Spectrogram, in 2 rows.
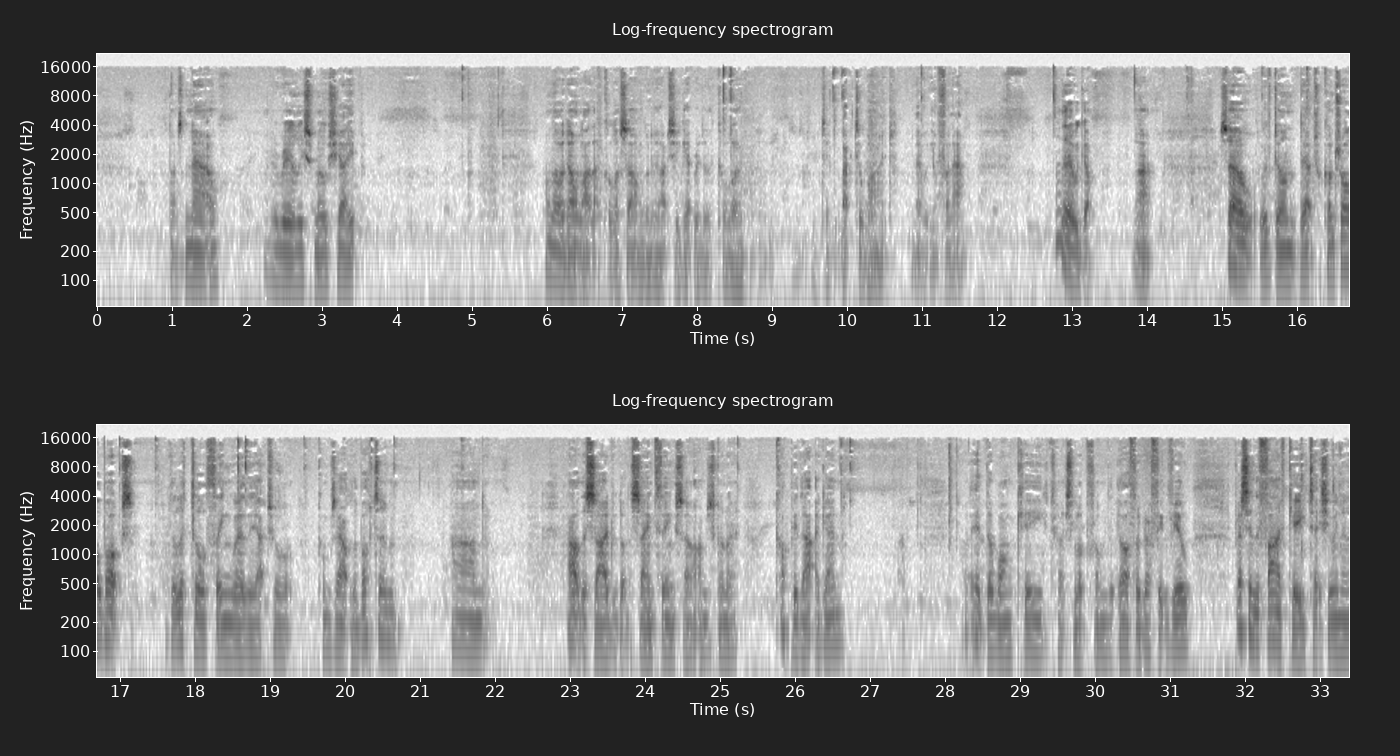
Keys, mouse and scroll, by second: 0.1-1.7 drag, 4.6 middle click, 8.2 click, 9.7 click, 10.5 scroll down 3, 14.3 middle click, 14.9 middle click, 14.9 scroll down 2, 15.9 middle click, 17.3 middle click, 17.4 middle click, 18.5 click, 20.1 middle click, 21.3 middle click, 25.5 middle click, 26.5 click, 27.8 1, 32.1-33.3 typing.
